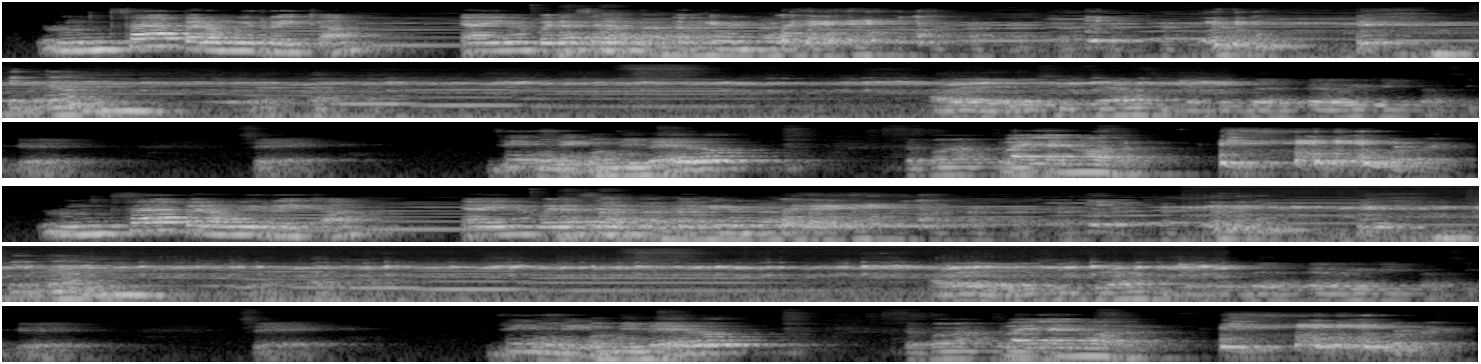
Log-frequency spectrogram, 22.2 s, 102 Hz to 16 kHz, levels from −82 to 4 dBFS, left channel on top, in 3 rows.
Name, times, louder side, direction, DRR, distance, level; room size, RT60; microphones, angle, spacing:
voice 1, 0.2-1.8 2.3-4.7 5.4-5.5 6.0-6.4 6.8-7.8 17.3-17.8 19.8-20.4 20.9-21.7, left 3 dB, 80° left, 1 dB, 0.5 m, -24 dB
Bowed string instrument, 0.9-11.9, equal, 15° left, 0.5 m, -38 dB
voice 2, 2.8-4.4 4.8-5.4 6.0-6.2 7.5-8.2 8.6-9.6 10.5-10.8 12.0-15.1 16.0-16.3 17.2-18.8 19.2-19.9 21.3-21.4 21.7-22.0, left 2 dB, 10° right, -8 dB, 1.0 m, -30 dB
sound 1, 5.9-13.5, right 3 dB, 80° right, 0.3 m, -27 dB
2.4 x 2.1 x 2.7 m, 0.78 s
head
